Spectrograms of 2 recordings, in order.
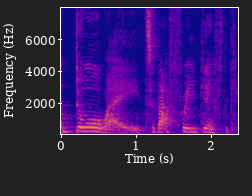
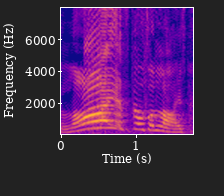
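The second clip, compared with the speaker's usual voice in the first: loud; 7 semitones higher, 19 dB louder, much slower than usual. Real, not acted. Mock outburst against Santa.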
